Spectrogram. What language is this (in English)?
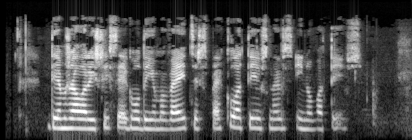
Latvian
